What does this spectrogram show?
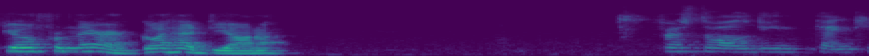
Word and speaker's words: Dijana: on here and with dejianna the j is silent isn't it it's diana all right i was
